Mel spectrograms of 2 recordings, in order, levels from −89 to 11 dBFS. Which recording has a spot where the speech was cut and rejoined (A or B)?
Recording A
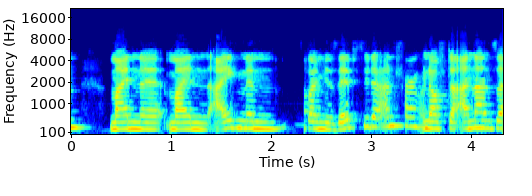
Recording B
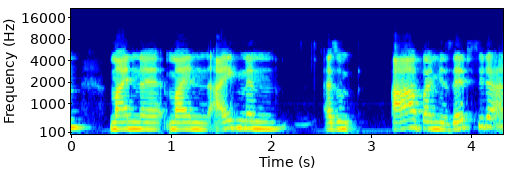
A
